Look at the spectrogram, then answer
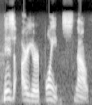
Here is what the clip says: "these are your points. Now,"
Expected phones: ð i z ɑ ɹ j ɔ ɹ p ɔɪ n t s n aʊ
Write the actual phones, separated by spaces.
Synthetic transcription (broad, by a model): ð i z ɑ ɹ j ɔ ɹ p ɔɪ n t s n aʊ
